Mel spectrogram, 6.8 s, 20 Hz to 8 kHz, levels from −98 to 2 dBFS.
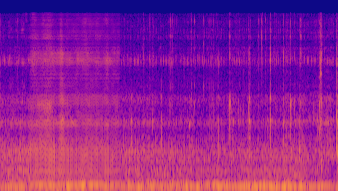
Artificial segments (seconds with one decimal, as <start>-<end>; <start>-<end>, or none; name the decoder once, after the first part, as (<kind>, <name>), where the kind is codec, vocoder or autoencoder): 0.6-2.4 (vocoder, Vocos)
